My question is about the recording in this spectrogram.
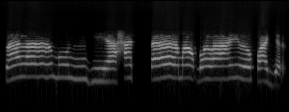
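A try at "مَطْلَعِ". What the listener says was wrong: Kemudian huruf ainnya lebih dijelaskan Ibu, matla'il fajr. Iya, jadi po-nya dijelaskan, ainnya juga dijelaskan, Ibu.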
